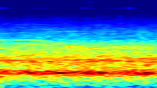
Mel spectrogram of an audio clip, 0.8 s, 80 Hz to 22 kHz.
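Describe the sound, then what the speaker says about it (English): Boston basketball crowd at a 1985 NBA Finals game against the Lakers letting out a derisive cheer, a broad sustained roar with no breaks. "Sort of a derisive cheer from the Boston fans"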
